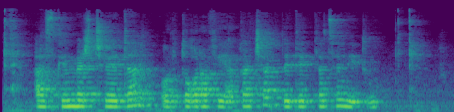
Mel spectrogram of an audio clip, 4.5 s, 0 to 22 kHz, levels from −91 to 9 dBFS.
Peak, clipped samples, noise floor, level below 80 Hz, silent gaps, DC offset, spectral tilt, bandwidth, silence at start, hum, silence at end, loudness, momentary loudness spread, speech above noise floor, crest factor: -4 dBFS; under 0.1%; -40 dBFS; -46 dBFS; none; under 0.1%; -6 dB/octave; 15.5 kHz; 0.05 s; none; 0.15 s; -18 LUFS; 14 LU; 23 dB; 14 dB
